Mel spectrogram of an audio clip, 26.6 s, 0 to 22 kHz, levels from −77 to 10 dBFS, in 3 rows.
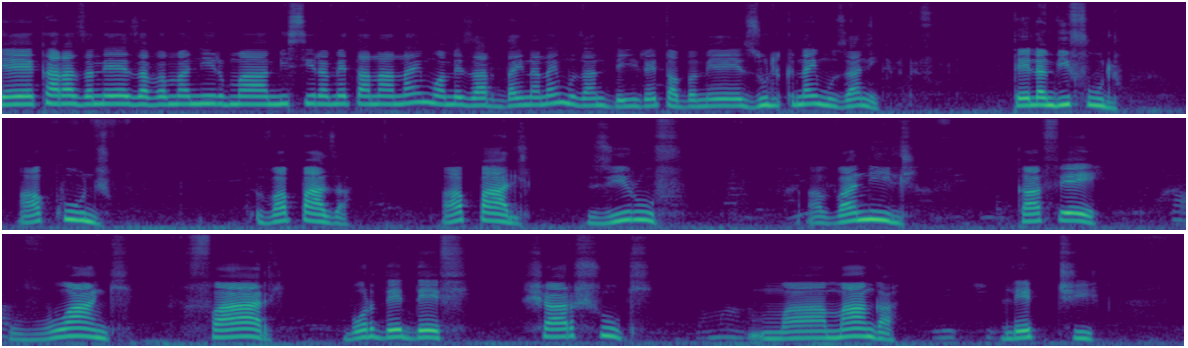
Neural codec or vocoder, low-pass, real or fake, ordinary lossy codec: none; none; real; none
